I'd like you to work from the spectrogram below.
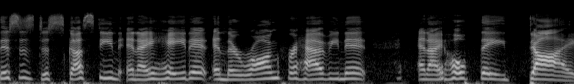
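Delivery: ordinary talk, nothing marked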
